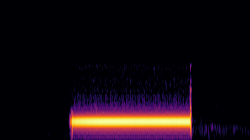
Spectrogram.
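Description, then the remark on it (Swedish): A telephone busy signal on a call that failed to get through because the other phone was set to do not disturb: a single steady electronic tone, mid-pitched and clear, holding for about a second before cutting off abruptly, with silence around it and no voices. “Ja, det gick inte att komma fram till dig.”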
